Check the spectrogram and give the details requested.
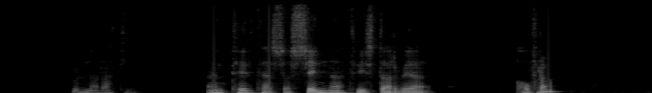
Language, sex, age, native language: Icelandic, male, 60-69, Icelandic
